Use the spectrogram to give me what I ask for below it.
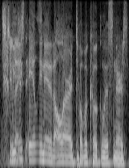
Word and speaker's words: Etobicoke: Do you pronounce the K in Etobicoke? – You do. – That was Etobicoke. – If you pronounce the K, then you are not from this area.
